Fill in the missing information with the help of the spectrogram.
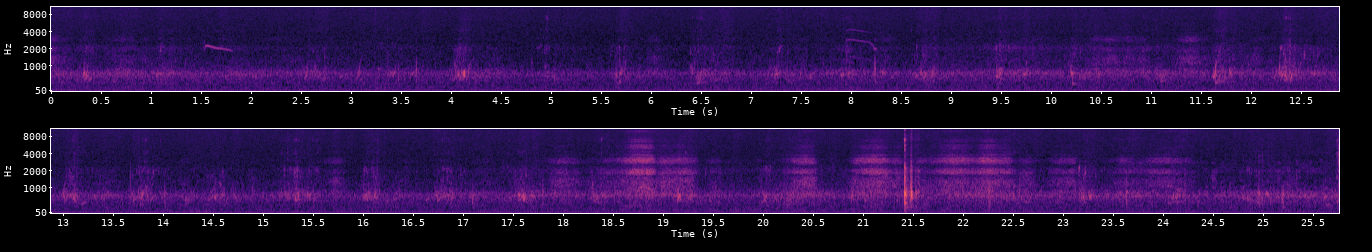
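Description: Water sloshing and gurgling against a float tube, with scattered light knocks and clicks.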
